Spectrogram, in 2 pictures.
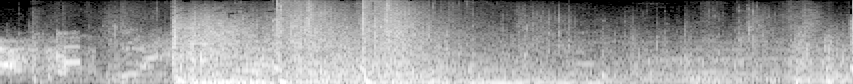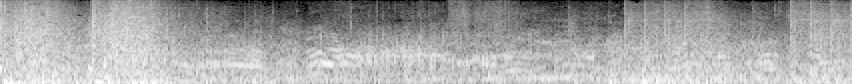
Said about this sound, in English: So satisfying shooting in this game.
